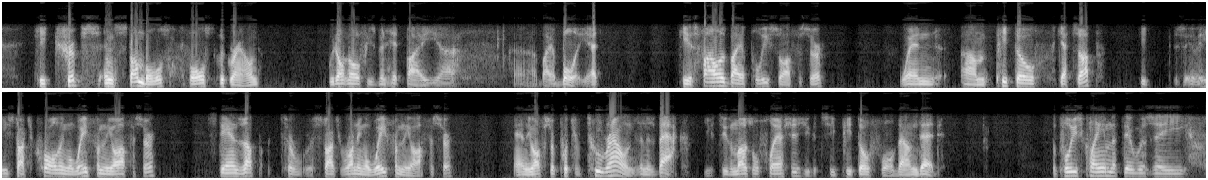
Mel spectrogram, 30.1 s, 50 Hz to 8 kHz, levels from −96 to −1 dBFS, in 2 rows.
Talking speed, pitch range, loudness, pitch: 155 wpm, 100-125 Hz, -18 LUFS, 110 Hz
